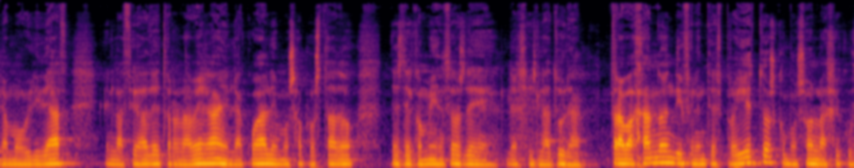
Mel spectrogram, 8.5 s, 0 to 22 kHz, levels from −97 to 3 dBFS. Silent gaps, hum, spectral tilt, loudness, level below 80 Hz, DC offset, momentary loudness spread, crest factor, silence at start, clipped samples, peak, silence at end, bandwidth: none; none; -7.5 dB/octave; -22 LUFS; -46 dBFS; under 0.1%; 11 LU; 18 dB; 0 s; under 0.1%; -2 dBFS; 0 s; 20 kHz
